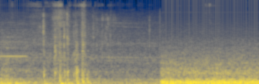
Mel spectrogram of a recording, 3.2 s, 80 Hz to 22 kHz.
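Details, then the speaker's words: Ford F-150 5.4/4.6 2V under power-brake heavy load after replacing cylinder 7 coil: idle jumps to loaded drone with uneven stumbling beat, continuous misfire with check engine light; cylinder 8 ignition coil completely dead. "boom it just came back it started misfiring under heavy load and the check engine light came on and now it's a continuous misfire"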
